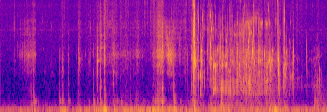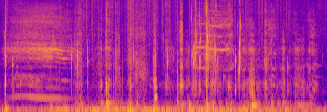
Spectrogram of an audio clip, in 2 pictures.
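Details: Humpback whale song heard from an outrigger canoe off Maui, Hawaii: a drawn-out tonal moan sliding downward, among sloshing water and knocking sounds.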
